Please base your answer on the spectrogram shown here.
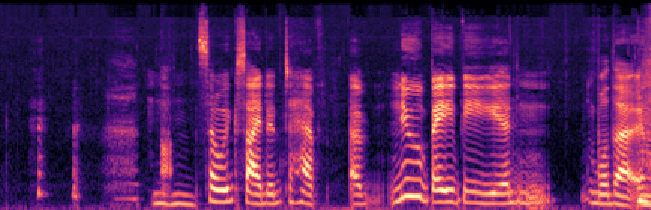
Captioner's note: laughs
